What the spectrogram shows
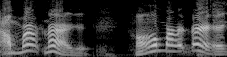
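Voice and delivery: put-on high-pitched, slow Cajun accent. Imitating a coach talking about one more year: Cajun accent imitating Matt Nagy. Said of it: "why he's Cajun all of a sudden".

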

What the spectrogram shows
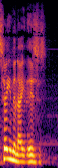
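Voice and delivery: normal talking voice

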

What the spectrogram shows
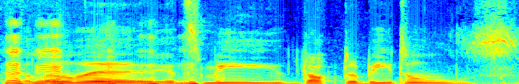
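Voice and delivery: slow, mock Liverpool accent.

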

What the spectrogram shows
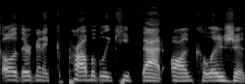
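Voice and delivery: ordinary talk, nothing marked

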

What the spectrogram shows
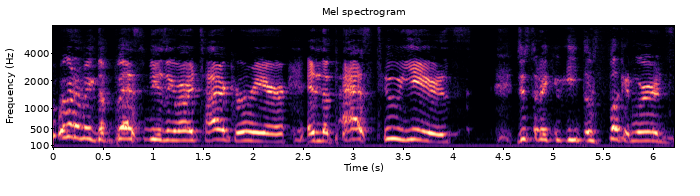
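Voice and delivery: mock rant with laughter. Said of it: "It's like".

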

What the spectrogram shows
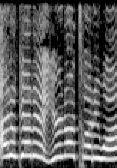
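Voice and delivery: play-acted shrill, loud yell, pitched way up. Speaker retells confronting a kid who isn't 21, retelling a yell. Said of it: "So I'm like yelling".

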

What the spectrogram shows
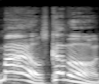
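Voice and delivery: shrill, very high, loud yell. Retelling an old recording where a guy yells at someone asleep: imitating someone yelling. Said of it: "And the guy yells at him".

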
